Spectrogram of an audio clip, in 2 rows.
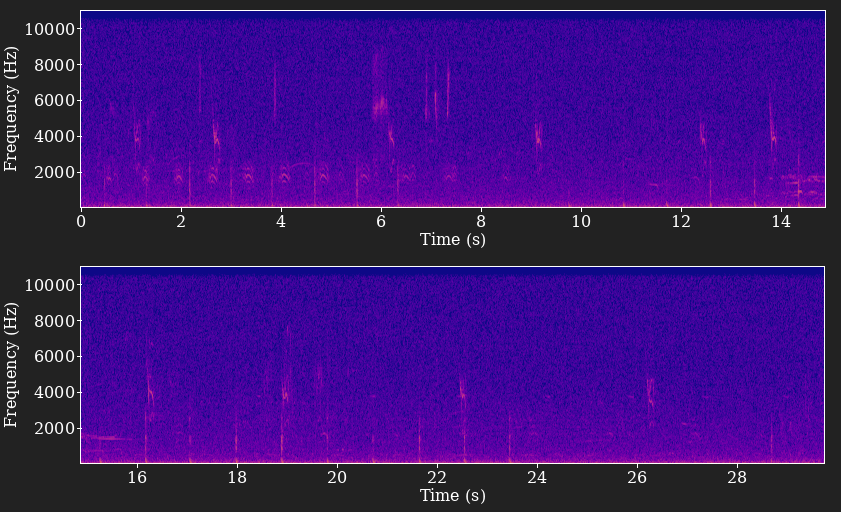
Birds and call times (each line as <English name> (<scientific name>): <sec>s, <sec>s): Red-billed Oxpecker (Buphagus erythrorynchus): 3.9s, 6.0s
Parrot-billed Sparrow (Passer gongonensis): 9.1s, 19.0s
